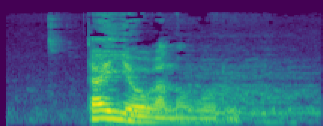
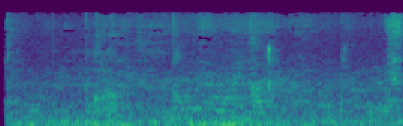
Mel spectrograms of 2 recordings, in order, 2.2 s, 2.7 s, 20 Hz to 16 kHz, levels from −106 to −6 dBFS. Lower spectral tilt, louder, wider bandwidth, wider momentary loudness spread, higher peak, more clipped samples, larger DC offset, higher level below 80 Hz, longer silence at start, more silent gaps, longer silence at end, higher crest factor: first, -7 dB/octave vs -3 dB/octave; first, -17 LUFS vs -47 LUFS; about the same, 11.5 kHz vs 11.5 kHz; first, 22 LU vs 9 LU; first, -2 dBFS vs -22 dBFS; neither; neither; second, -60 dBFS vs -52 dBFS; first, 0.6 s vs 0.05 s; neither; first, 0.55 s vs 0 s; about the same, 20 dB vs 24 dB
